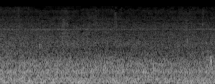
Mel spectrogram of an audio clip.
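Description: Steady rushing of water pouring over a reservoir spillway about 26 cm deep, the reservoir overflowing.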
